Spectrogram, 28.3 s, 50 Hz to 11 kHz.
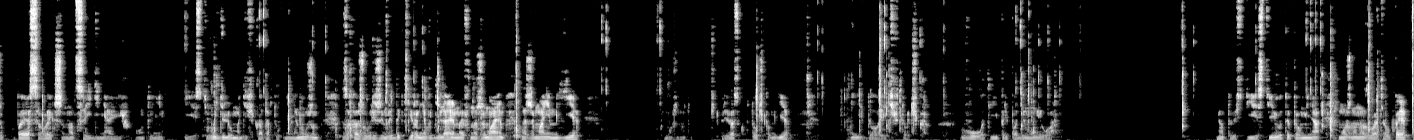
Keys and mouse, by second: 1.5 Tab, 3.6 right click, 5.8 Tab, 6.2 middle click, 7.7 a, 8.2 shift+middle click, 8.8 f, 9.5 KP_7, 12.6-17.0 drag, 18.1 Tab, 18.4 middle click, 20.3 click, 20.7 shift+middle click, 21.2 middle click, 22.5-23.6 drag, 23.8-25.1 middle drag.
